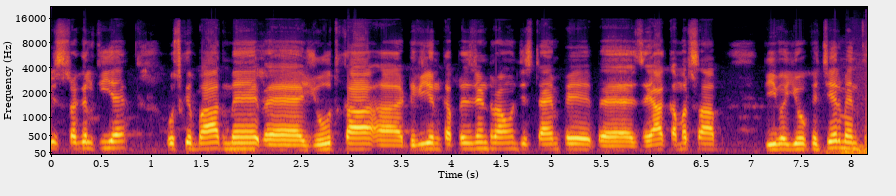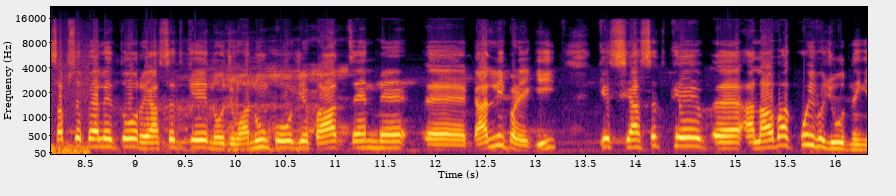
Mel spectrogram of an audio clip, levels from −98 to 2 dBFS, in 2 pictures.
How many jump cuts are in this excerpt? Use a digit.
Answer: 1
